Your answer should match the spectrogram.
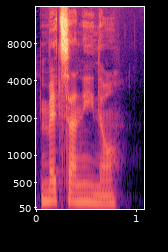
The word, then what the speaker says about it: Mezzanino: How do you say it in Italian, by the way? – Mezzanino.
